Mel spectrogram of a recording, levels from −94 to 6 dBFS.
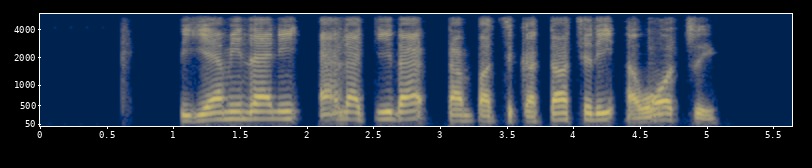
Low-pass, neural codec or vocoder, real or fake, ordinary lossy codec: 5.4 kHz; codec, 16 kHz, 0.9 kbps, LongCat-Audio-Codec; fake; Opus, 64 kbps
